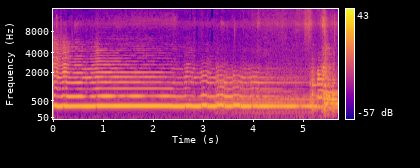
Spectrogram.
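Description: Electric guitar holding one long sustained lead note, which starts to waver with vibrato about two and a half seconds in; a lower note joins, and a quick burst of picked notes comes near the end.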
